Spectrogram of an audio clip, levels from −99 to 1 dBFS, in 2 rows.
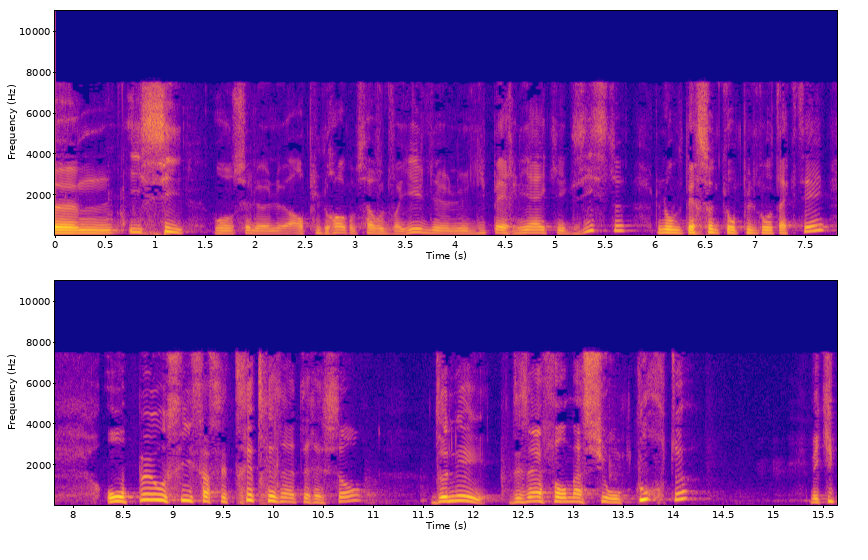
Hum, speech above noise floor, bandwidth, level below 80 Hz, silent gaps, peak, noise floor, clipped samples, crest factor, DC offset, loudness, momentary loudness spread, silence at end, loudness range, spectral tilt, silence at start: none; 43 dB; 8 kHz; -62 dBFS; none; 0 dBFS; -62 dBFS; under 0.1%; 20 dB; under 0.1%; -20 LUFS; 14 LU; 0.05 s; 7 LU; -6 dB/octave; 0 s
